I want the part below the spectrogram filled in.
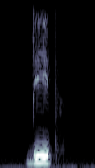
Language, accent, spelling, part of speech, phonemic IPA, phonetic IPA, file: Armenian, Eastern Armenian, բիբ, noun, /bib/, [bib], Hy-բիբ.ogg
- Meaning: pupil (of the eye)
